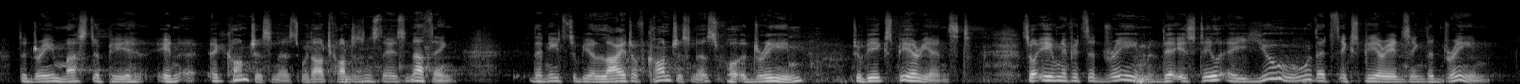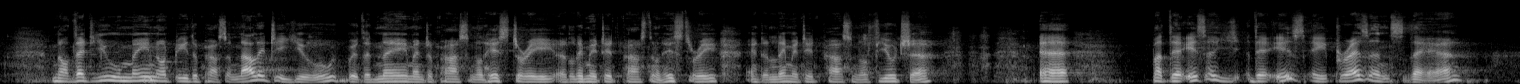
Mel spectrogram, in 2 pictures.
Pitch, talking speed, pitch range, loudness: 140 Hz, 150 wpm, 125-160 Hz, -25 LUFS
